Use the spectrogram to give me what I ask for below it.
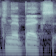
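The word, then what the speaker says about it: Knipex: And finally, the Goat Kipex wire strippers. Yes, it's pronounced Kipex.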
